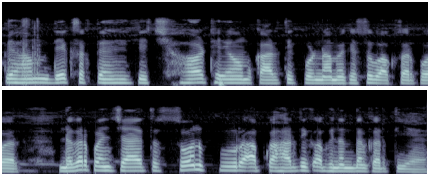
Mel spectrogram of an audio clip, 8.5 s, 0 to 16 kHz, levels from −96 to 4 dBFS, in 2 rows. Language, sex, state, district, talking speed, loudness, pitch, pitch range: Hindi, male, Chhattisgarh, Bilaspur, 155 wpm, -21 LUFS, 155 Hz, 140-165 Hz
